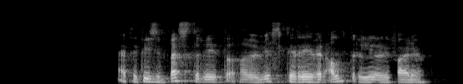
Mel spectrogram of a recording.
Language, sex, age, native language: Icelandic, male, 30-39, Icelandic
